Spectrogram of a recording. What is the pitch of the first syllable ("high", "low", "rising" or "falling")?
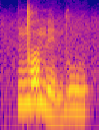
high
